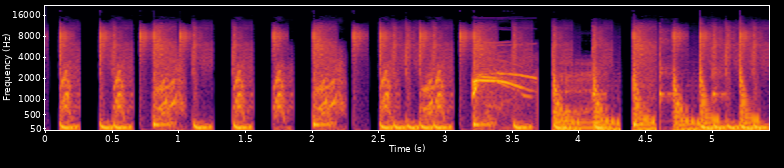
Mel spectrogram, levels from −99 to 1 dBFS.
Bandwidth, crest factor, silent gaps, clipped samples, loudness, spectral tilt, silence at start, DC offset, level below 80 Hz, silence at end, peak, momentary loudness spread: 13.5 kHz; 18 dB; 0.25-0.39 s, 1.25-1.39 s, 1.56-1.69 s, 1.85-1.99 s, 2.42-2.49 s, 3.69-3.79 s, 4.31-4.39 s; under 0.1%; -19 LUFS; -4 dB/octave; 0.1 s; under 0.1%; -28 dBFS; 0 s; -2 dBFS; 7 LU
